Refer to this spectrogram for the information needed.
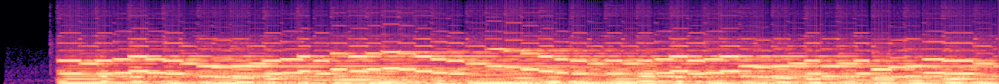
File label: organ; pyroomacoustics demo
